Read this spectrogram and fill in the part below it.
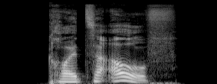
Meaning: inflection of aufkreuzen: 1. first-person singular present 2. first/third-person singular subjunctive I 3. singular imperative
- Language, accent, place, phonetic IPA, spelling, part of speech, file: German, Germany, Berlin, [ˌkʁɔɪ̯t͡sə ˈaʊ̯f], kreuze auf, verb, De-kreuze auf.ogg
